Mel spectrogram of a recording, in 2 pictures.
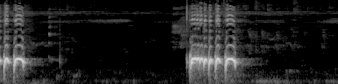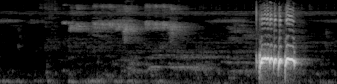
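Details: Local zebra dove cooing in clipped, rapid-fire phrases of four or five pulsed notes, spaced about five seconds apart, with soft high chirping between them.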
